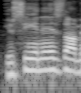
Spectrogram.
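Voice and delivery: ordinary talk, nothing marked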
